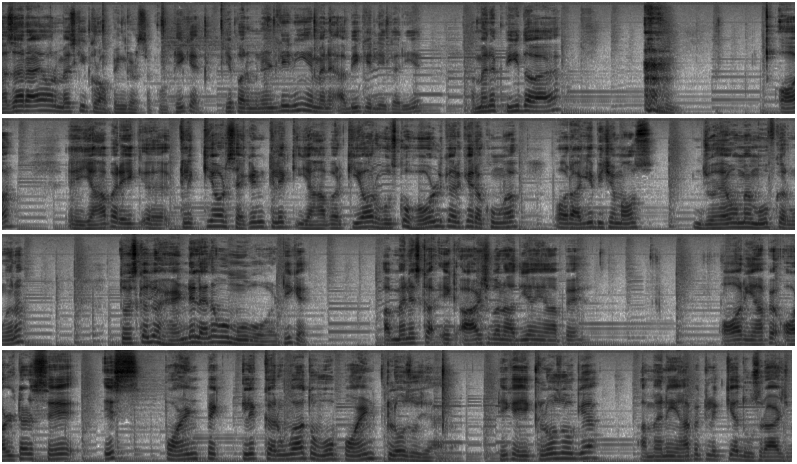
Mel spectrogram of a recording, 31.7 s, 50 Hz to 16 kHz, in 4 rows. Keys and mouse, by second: 1.2 space, 1.3 click, 2.4 space, 3.5 click, 3.5 space, 4.9 click, 11.0 click, 13.9 click, 17.7-20.3 drag, 21.9 click, 22.9 ctrl+z, 27.7 alt+click, 30.4-31.6 drag.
